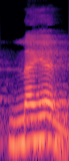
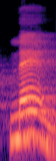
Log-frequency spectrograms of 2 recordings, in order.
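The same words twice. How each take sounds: First: Said in the usual way. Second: नैन as one syllable, "nain"; नैन said with a gliding "ai"; misspelt single syllable. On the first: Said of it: "सामने शुद्ध करके". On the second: Shown as a demonstration. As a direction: run नैन together without a "ya". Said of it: "अशुद्ध शब्द लिखे हुए".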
